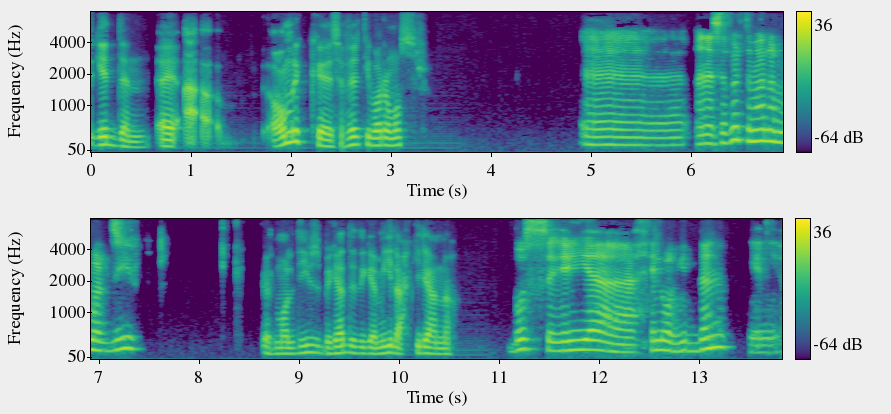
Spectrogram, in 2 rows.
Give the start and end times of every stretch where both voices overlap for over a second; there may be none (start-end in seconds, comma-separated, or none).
none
